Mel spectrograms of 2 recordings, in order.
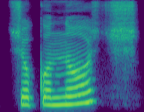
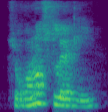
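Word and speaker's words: xoconostle: Permíteme, es que estoy pronunciando mal. Chocono shokonoslei.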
